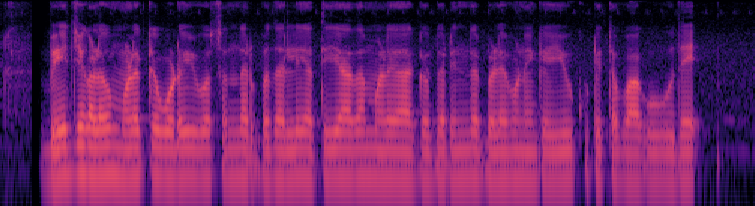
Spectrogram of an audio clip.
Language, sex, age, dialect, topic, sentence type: Kannada, male, 25-30, Central, agriculture, question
